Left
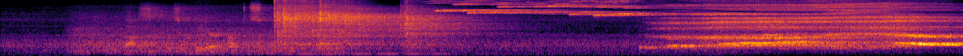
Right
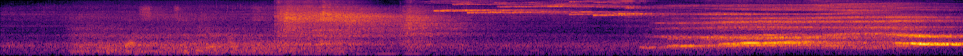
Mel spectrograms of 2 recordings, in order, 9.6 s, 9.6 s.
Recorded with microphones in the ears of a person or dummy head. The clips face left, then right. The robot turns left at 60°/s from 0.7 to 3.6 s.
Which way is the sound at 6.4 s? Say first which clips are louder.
Left 2 dB; 30° left (ahead or behind).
